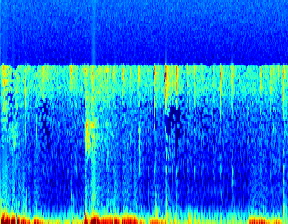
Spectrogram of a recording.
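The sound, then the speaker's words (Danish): Steady typing on a computer keyboard, a run of quick, uneven key clicks with brief pauses, heard alone without any voices, as text is written on a web page about Fronter, an LMS. “Hopper over og skriver lidt på den.”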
